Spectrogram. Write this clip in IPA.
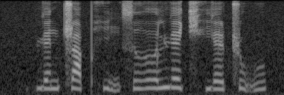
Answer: p ɥ ɛ˧˥ n ʈ͡ʂ ä˧˥ pʰ ḭ˨˩ ŋ s ɹ̩˧˥ ɤ˧˥ l ɥ ɛ˥˩ t͡ɕʰ j ɛ˧˥ ʈ͡ʂ ṵ˨˩˦

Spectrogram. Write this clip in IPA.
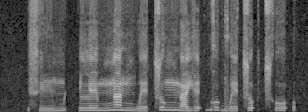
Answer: s ĩ˨˦ m | l e˧ m ŋ ã˥˧ n ŋ w e˨˩ t͡s o˦ ŋ n̪ a˧ j e˦ ʔ ɡ o˥˧ ɡ w e˨˩ t͡s o˦ ʔ t͡sʰ o˦ ʔ

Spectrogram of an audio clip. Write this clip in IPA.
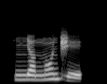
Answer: ɲ a˧ n ɔ̃˦ d͡ʒ e˨

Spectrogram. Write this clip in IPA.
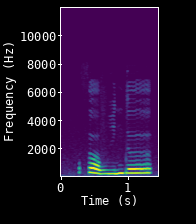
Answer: θ ʌ v i n d ə

